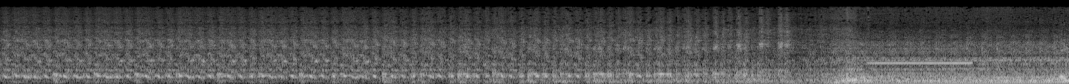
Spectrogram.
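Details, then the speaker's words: 2000 Ford Excursion 7.3 diesel, cold start: long uneven cranking about 180 rpm with fresh batteries, then rough lumpy idle misfiring; glow plug and intake heater codes, low relative compression cylinders 3 and 8, needs engine work. "hear the cadence of the engine there's at least one cylinder probably too better misfiring"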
